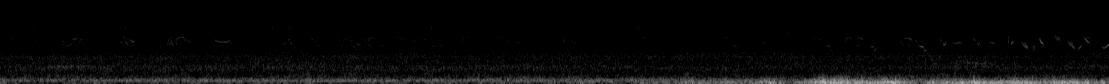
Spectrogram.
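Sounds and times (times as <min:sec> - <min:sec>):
faint bird chirps: 0:00.0 - 0:05.8.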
